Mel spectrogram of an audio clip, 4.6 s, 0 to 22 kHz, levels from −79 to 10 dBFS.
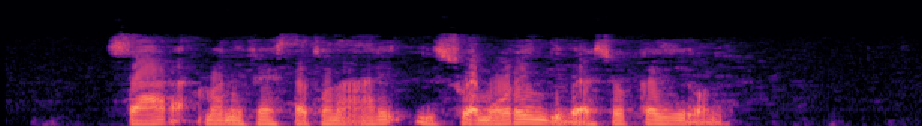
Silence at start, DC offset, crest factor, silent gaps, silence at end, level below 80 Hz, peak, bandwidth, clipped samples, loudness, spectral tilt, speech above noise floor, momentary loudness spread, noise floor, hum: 0.55 s; under 0.1%; 14 dB; none; 0.95 s; -46 dBFS; 0 dBFS; 7.4 kHz; under 0.1%; -15 LUFS; -6.5 dB/octave; 42 dB; 7 LU; -56 dBFS; none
